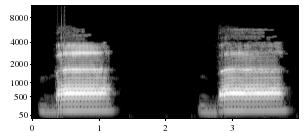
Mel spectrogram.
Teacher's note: با ادا کرتے ہوئے اوپر والا ہونٹ اور نیچے والا ہونٹ آپس میں ملیں گے۔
